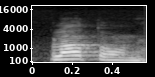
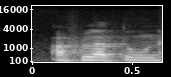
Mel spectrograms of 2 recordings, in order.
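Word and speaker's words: Πλάτων: नाम दिया था रेट्रो शब्द का शुद्ध यूनानी उच्चारण प्लाटून है अरबी में किसी का विकृत रूप अफलातून है आपने देखा होगा कि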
